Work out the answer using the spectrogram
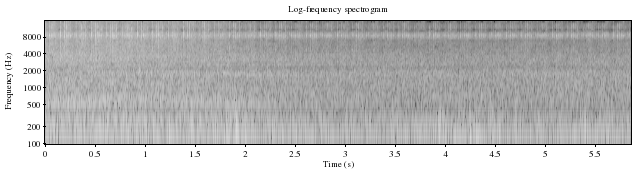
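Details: BMW E92 M3 S65 V8, 65,600 miles, oil changed 1 month/300 miles ago, idling: steady idle with light quick ticking over low rumble; tick developed cold, quieter warm but present, origin unknown.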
